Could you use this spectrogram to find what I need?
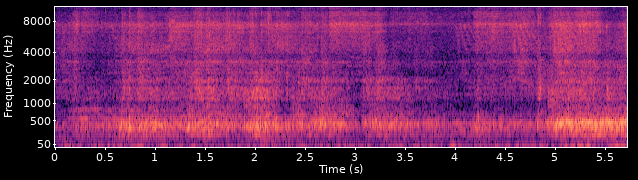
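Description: Spells crackle and burst in a fast game battle.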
